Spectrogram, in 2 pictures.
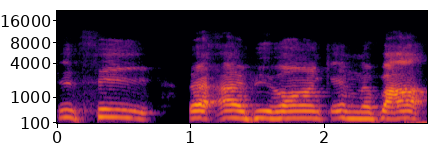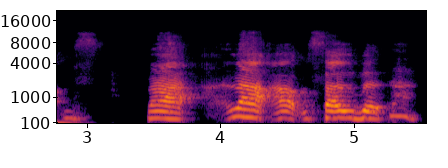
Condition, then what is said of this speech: Cerebral palsy. And as a result, I have cerebral palsy, which is a neurological disorder that mildly affects my speech and gait.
